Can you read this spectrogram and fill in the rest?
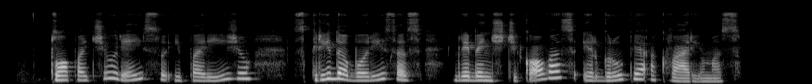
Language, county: Lithuanian, Vilnius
